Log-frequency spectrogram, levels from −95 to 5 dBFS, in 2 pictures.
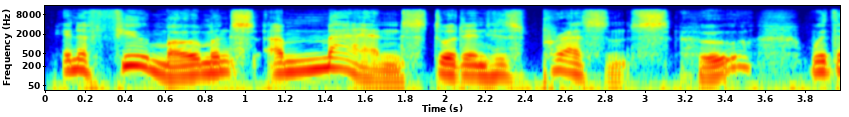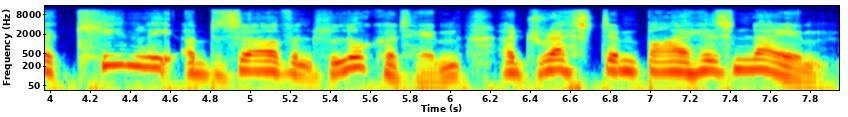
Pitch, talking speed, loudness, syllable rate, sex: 135 Hz, 175 wpm, -17 LUFS, 4.3 syllables/s, male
